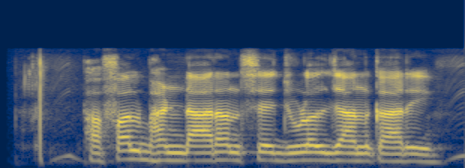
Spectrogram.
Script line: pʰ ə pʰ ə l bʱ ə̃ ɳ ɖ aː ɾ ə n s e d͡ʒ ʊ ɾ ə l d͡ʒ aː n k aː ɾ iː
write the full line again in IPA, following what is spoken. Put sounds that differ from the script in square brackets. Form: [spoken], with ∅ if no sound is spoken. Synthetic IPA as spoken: pʰ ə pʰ ə l bʱ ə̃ ɳ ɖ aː ɾ ə n s e d͡ʒ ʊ [ɽ] ə l d͡ʒ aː n k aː ɾ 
